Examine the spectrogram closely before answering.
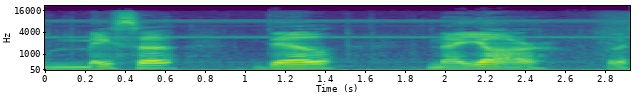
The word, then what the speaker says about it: Nayar: We are right outside the town called Mesa del Nayar.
